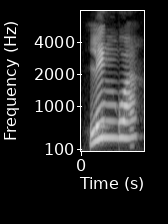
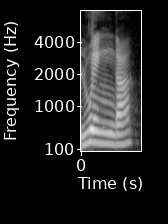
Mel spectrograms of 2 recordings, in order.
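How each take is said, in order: First: The word begins with the sounds 'len'. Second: The word begins with the sounds 'luen'. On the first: The speaker calls it right. "Lengua es otra palabra difícil" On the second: The speaker calls it wrong. "que dicen luenga"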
